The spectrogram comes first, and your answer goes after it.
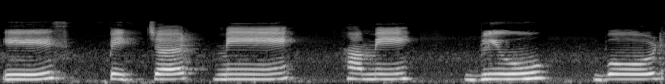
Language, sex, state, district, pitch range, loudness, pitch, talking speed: Hindi, female, Punjab, Fazilka, 235-255 Hz, -12 LUFS, 245 Hz, 65 wpm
